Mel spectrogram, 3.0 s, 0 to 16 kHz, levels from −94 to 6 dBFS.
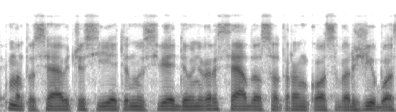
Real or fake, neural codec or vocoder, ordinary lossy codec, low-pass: fake; codec, 16 kHz, 16 kbps, FunCodec, trained on Chinese and English, 50 frames a second; Opus, 24 kbps; 7.2 kHz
